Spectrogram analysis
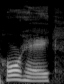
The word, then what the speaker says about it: Jorge: Most of his fan base and newcomers usually mispronounce his username as George instead of Jorge, which is how it usually pronounced.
